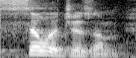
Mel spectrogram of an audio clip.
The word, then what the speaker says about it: syllogism: They kind of don't know how to pronounce it. So the word is syllogism.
